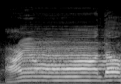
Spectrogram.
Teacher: عندہ، نون ساکن کے بعد دال آیا ہے، اور دال حروف اخفا میں سے ہے، اخفا والا غنہ ہوگا، یعنی زبان کی نوک اوپر کے تالو سے نہیں لگے گی، اور 1 الف کے برابر ناک سے آواز آئے گی۔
